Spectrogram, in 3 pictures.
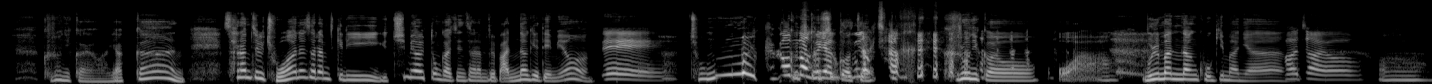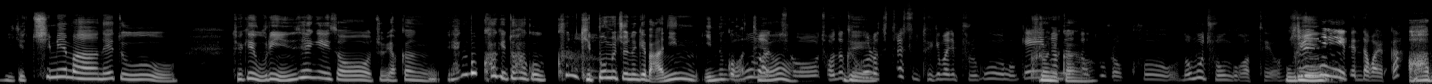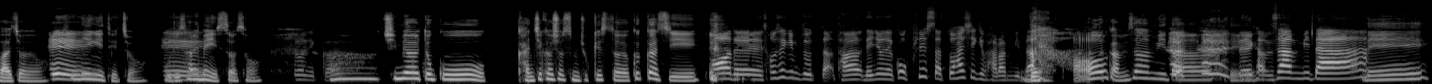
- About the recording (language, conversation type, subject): Korean, unstructured, 취미 활동을 하면서 느끼는 가장 큰 기쁨은 무엇인가요?
- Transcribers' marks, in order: other background noise; laugh; gasp; tapping; other noise; laugh; laugh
